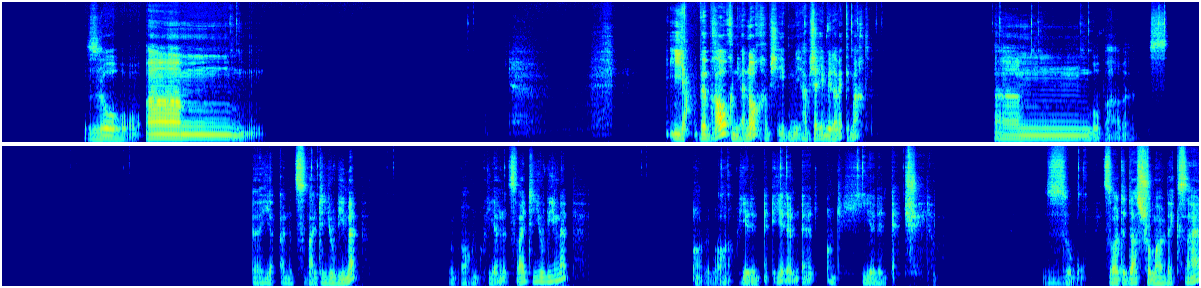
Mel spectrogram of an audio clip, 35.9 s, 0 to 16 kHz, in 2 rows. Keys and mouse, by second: 7.0-8.3 drag, 12.0 click, 12.7 click, 13.1 click, 14.8 click, 15.4 click, 16.1-19.0 drag, 19.7 click, 22.5 click, 23.7 click, 25.4 click, 27.5 click, 28.7 click, 29.6 click, 30.7 click, 31.4 click, 32.3 ctrl+s, 34.1 click, 35.1 click.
